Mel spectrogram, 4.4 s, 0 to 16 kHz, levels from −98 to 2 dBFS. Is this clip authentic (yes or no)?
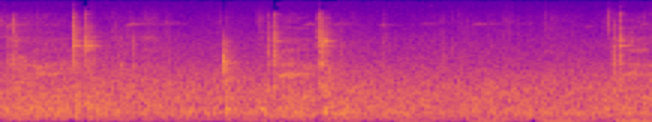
yes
